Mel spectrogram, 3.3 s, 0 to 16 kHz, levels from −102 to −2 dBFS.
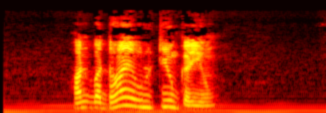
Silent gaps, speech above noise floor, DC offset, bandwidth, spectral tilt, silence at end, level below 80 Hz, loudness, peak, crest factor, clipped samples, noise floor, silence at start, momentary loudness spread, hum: none; 31 dB; under 0.1%; 11.5 kHz; -2 dB/octave; 1.1 s; -56 dBFS; -22 LUFS; -4 dBFS; 22 dB; under 0.1%; -55 dBFS; 0.75 s; 9 LU; 50 Hz at -50 dBFS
